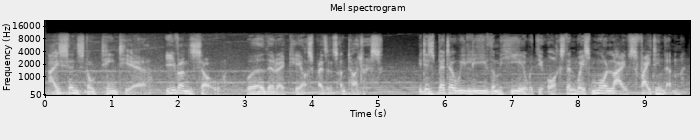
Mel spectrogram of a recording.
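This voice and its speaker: An imperious inquisitor, low and gravelly. He speaks with cold courtesy and condescension, his pitch moving dramatically, over clear game cutscene music. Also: animated. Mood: grave, urgent. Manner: clipped, condescending, deliberate. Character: imperious, coldly polite inquisitor, a powerful zealous official.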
